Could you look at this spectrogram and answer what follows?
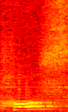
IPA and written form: hɔːs (horse)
